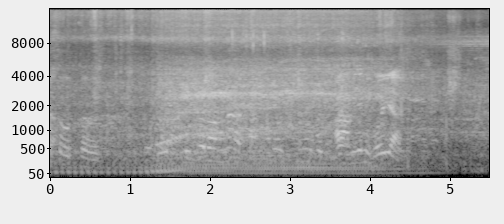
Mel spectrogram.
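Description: A scooter engine runs and revs.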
